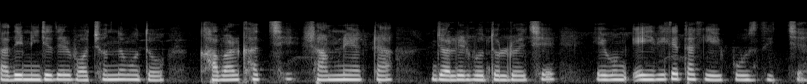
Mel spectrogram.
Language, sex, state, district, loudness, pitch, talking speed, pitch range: Bengali, female, West Bengal, Jalpaiguri, -17 LUFS, 215 Hz, 110 wpm, 210-225 Hz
